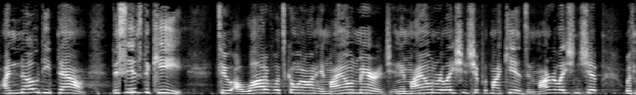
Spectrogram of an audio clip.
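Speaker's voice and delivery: earnest confession turned rallying cry; impassioned preaching. Real, not acted. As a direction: preach it from the heart, building. Passionate sermon climax.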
